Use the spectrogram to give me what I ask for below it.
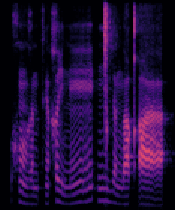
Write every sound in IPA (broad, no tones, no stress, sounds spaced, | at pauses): x õ ɣ ʌ n t͡s ĩ χ i n ẽː | ŋ͡ǀ i̤ ɐ̯ ŋ ʌː qʼ aː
